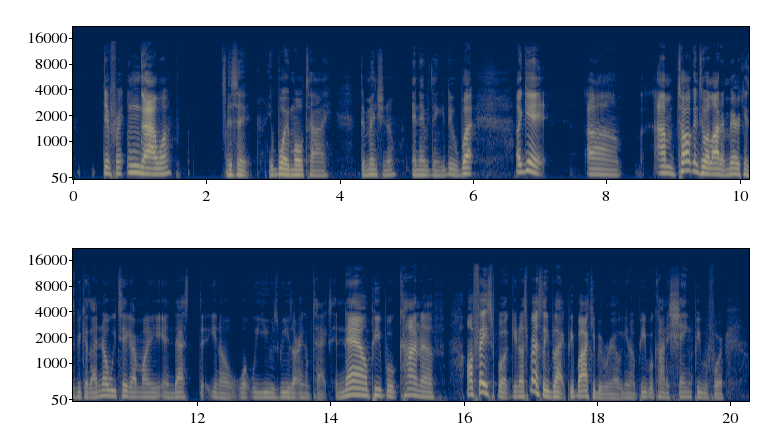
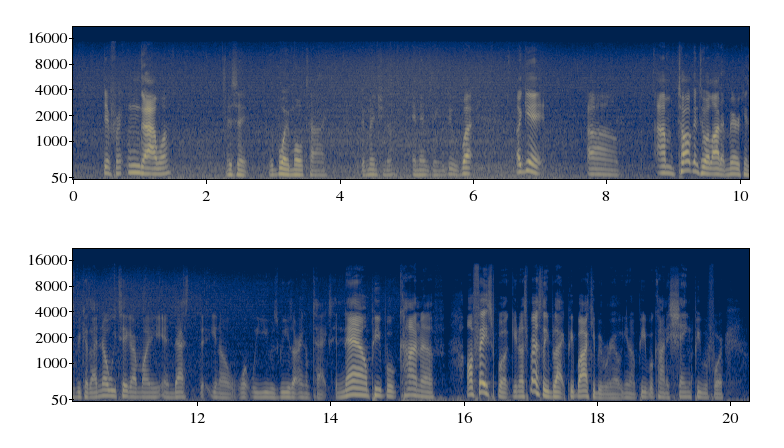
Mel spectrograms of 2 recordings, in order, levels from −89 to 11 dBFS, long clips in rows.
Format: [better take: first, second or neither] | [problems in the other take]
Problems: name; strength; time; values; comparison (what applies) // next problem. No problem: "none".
first | wind in the background; noticeable; throughout; 15 dB below the speech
